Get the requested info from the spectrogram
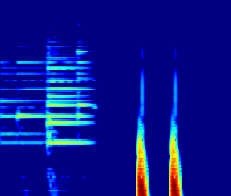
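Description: Soft keyboard notes fade out in the first second. Then a heartbeat sound effect: a single lub-dub, two deep thumps about a third of a second apart.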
